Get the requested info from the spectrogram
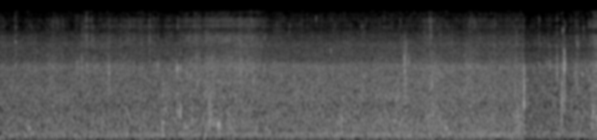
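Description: Steady rush of a fast-flowing river, with a few faint clicks, two of them stronger near the end.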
